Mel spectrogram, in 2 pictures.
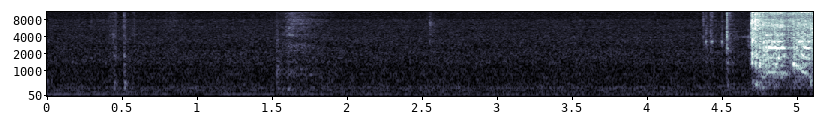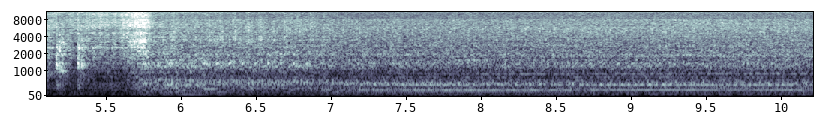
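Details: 2012 Chrysler Town & Country with 186,000 miles, sat for years, at its first start after a new AC compressor, main belt, shift solenoid pack and transmission fluid and filter: quiet until the starter catches, then a steady, even idle with no knocks or squeals.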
